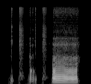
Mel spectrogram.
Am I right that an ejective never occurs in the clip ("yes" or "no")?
no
